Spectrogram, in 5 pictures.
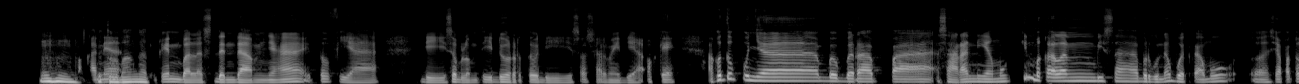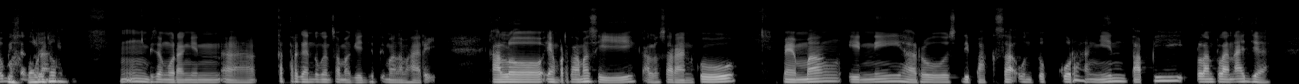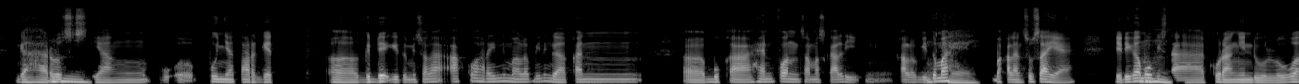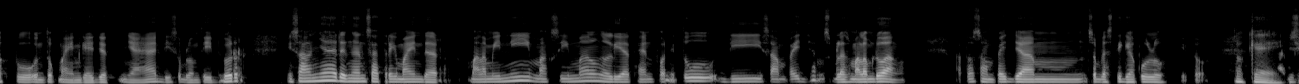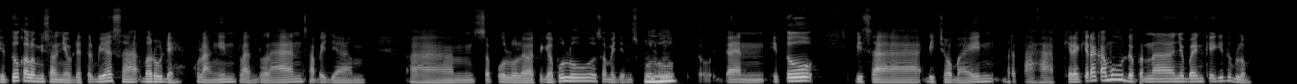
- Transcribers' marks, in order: in English: "set reminder"; other background noise
- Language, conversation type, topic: Indonesian, advice, Bagaimana cara tidur lebih nyenyak tanpa layar meski saya terbiasa memakai gawai di malam hari?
